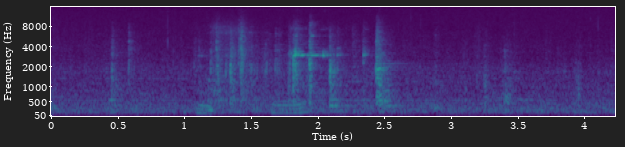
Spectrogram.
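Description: A quick run of sharp clicks and rattles starting about a second in and lasting about a second and a half, with one brief high squeak in the middle.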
